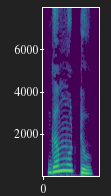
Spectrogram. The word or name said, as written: ಗಮ್ಮುಟ್ಟು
